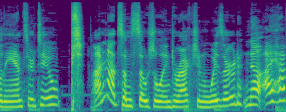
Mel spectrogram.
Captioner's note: pshh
